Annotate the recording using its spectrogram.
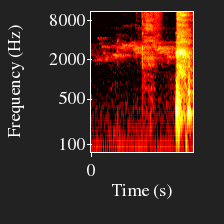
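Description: Whole spices frying in hot oil in a pressure cooker, a faint sizzle as a ladle stirs them, then a person coughs once, loudly, near the end.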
